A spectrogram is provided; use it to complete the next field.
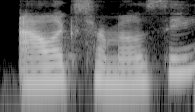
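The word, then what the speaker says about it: Alex Hormozi: Alex Hermosi.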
